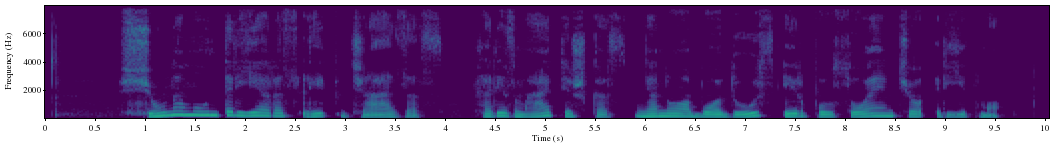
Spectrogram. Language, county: Lithuanian, Vilnius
